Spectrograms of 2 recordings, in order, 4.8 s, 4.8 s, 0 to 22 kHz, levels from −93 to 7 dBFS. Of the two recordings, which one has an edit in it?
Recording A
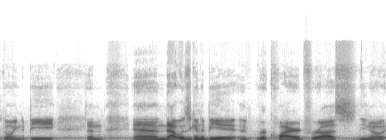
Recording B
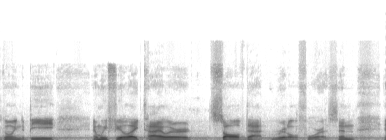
A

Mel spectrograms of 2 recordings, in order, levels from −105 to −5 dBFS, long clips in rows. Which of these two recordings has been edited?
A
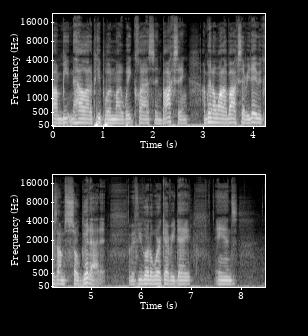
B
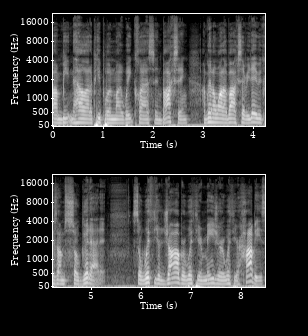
A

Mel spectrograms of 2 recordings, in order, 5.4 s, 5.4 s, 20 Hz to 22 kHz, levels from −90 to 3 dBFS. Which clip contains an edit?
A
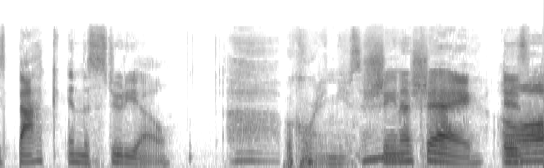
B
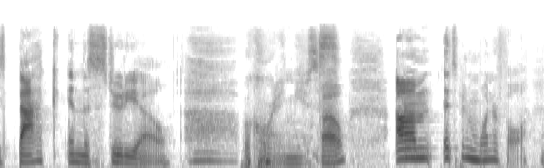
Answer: B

